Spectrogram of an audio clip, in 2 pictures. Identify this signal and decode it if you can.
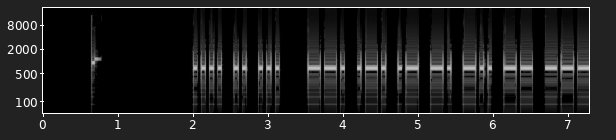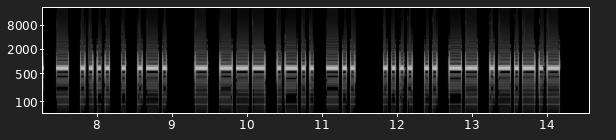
Morse code, heard as a keyed tone, about 22 wpm, 700 Hz. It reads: HIS GRANDMOTHER TOLD HIM.
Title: Sentences from Top 1200 Words 22wpm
